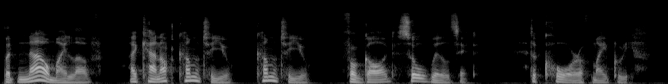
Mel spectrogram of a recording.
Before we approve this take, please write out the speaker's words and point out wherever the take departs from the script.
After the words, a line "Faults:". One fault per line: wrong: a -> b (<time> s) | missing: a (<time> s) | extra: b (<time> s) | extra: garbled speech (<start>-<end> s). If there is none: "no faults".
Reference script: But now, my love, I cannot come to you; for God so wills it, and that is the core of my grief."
But now, my love, I cannot come to you come to you; for God so wills it, the core of my grief."
Faults:
extra: come to you (2.5 s)
missing: and that is (4.8 s)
